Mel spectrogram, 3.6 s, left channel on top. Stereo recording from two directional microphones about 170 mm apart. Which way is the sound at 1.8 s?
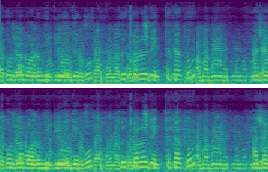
10° right (ahead or behind).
